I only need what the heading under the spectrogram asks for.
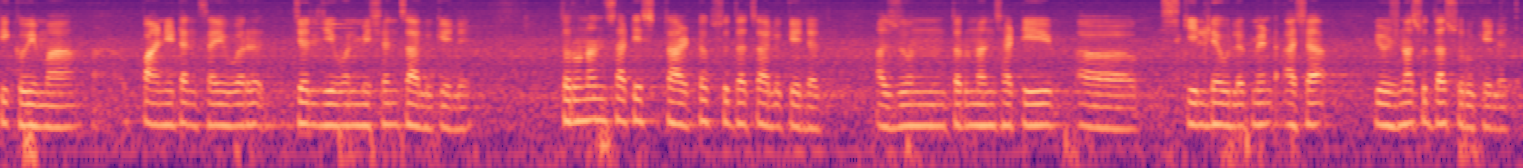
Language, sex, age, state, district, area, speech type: Marathi, male, 18-30, Maharashtra, Wardha, urban, spontaneous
